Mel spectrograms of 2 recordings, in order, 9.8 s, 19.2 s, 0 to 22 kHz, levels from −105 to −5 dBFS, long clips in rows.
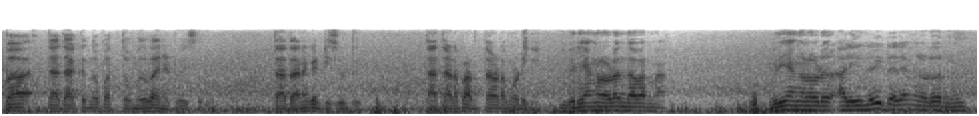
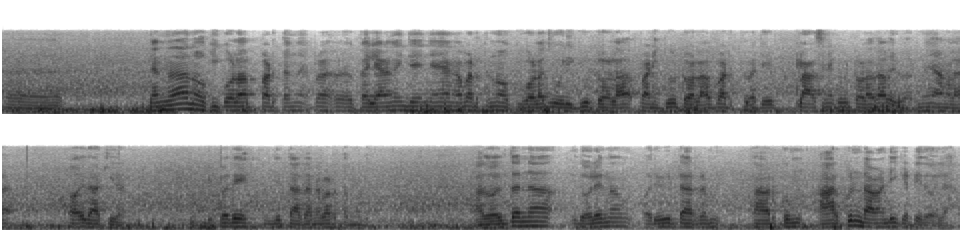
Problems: none marked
